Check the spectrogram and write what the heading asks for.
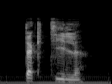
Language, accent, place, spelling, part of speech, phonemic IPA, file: French, France, Lyon, tactile, adjective, /tak.til/, LL-Q150 (fra)-tactile.wav
- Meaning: 1. tactile 2. haptic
